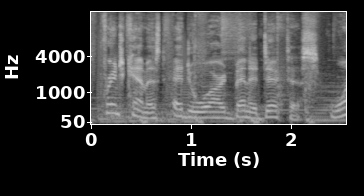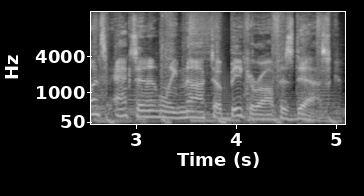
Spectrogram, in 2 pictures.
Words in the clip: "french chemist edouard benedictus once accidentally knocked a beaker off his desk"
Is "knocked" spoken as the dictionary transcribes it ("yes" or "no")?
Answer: yes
